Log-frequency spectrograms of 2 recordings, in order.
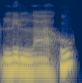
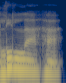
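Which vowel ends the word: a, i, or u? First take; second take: u; a. First: The word ends with a u vowel. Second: The word ends with an a vowel.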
